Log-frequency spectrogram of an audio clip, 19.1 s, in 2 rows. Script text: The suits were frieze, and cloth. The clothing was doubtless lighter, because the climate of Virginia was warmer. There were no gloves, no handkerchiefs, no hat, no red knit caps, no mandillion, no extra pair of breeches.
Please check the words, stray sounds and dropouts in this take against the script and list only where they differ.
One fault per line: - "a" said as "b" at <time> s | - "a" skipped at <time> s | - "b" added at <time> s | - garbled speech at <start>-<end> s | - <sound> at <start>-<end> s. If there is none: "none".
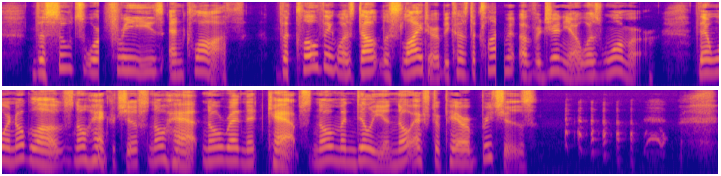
- dropout at 6.6-6.7 s
- laugh at 17.0-18.4 s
